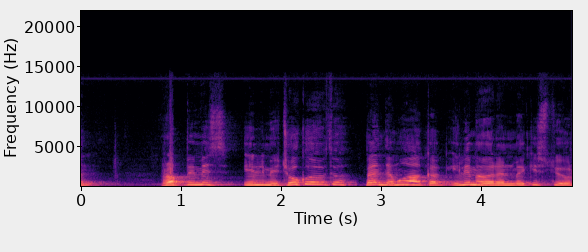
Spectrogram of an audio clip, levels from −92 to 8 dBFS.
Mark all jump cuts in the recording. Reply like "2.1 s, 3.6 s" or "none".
2.8 s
